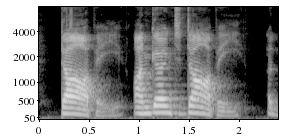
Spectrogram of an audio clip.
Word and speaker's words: Derby: There's a place in England called Derby. Derby.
